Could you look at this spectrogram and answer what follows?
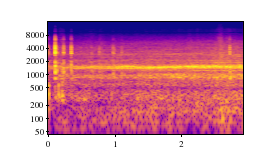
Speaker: we have an issue with the uh sliding door on our balcony I don't know if you can hear this and I'll put the camera up to it but the wind is whistling through the door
